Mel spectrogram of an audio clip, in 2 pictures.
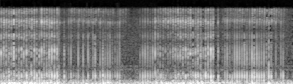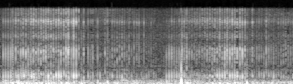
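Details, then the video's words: Domestic cat purring at varying intensity: a continuous low rumbling drone, pulsing in slow waves as the cat breathes in and out, with soft breathy gaps roughly every second or so; quiet indoor setting, no other sounds. "Cat Purring Sound Effect"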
